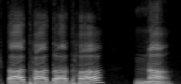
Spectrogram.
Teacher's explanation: फिर होता है आपका दंत, जो दांतों से बोले जाते हैं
